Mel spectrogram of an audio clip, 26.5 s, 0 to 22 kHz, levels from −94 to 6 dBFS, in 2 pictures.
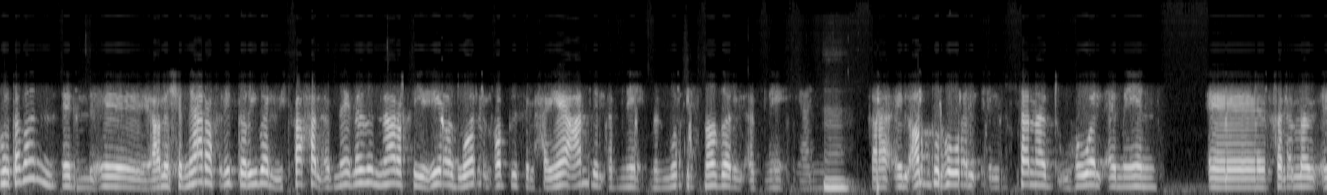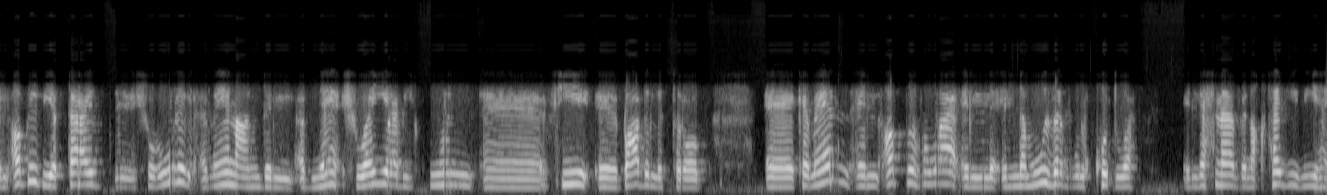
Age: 20-39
